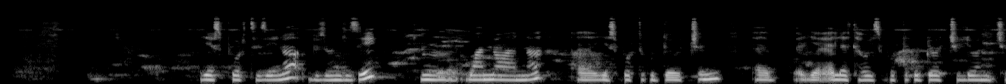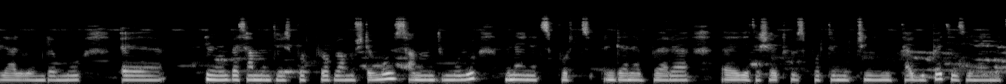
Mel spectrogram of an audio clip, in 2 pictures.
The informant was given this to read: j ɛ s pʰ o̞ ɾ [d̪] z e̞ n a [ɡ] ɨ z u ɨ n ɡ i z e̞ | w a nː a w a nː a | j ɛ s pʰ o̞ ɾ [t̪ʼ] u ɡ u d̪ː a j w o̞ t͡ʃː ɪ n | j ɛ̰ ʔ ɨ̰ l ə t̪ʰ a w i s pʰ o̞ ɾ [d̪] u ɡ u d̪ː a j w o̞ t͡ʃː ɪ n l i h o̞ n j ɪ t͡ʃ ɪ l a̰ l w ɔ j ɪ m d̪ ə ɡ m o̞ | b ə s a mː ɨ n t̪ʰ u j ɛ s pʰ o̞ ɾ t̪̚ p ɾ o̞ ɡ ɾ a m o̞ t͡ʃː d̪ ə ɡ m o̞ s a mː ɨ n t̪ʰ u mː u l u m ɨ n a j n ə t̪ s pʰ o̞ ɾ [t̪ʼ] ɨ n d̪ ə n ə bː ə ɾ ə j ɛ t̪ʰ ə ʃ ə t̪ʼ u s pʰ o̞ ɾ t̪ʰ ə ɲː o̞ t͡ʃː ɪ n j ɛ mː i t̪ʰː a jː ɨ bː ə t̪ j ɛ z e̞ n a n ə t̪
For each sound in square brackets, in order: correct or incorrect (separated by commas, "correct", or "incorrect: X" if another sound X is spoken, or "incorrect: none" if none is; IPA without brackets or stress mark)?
incorrect: t̪, incorrect: b, incorrect: t̪, incorrect: t̪, incorrect: t̪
